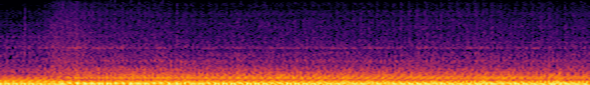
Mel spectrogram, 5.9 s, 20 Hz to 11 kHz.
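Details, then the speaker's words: Infiniti G35 idling with check engine light and random multiple misfire code: loud lumpy low idle with uneven stumbling beat about three a second; misfire traced to two bad ignition coils, replaced with spares. "it sounds like [ __ ] right now"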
